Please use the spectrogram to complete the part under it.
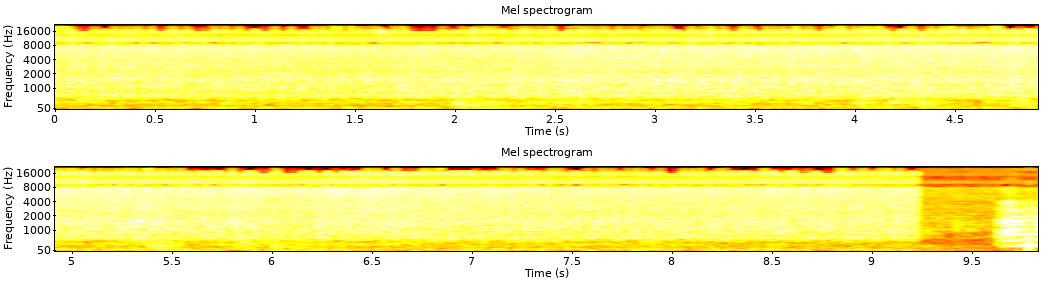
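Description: Peas fry in a hot pan with spinach going in, producing a steady, hissing sizzle like light rain. The sound stays even and close for nearly ten seconds, then briefly drops out at the end.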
